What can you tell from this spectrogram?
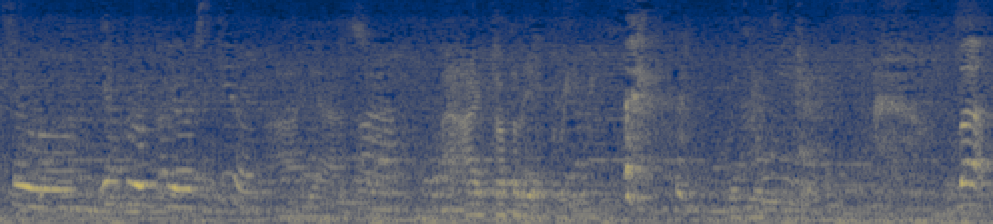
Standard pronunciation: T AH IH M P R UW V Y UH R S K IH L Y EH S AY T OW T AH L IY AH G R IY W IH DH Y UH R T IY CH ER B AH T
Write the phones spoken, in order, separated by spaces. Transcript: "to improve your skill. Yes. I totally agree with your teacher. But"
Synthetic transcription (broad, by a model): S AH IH P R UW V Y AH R S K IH L Y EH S AY T OW T AH L IY AH G R IY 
